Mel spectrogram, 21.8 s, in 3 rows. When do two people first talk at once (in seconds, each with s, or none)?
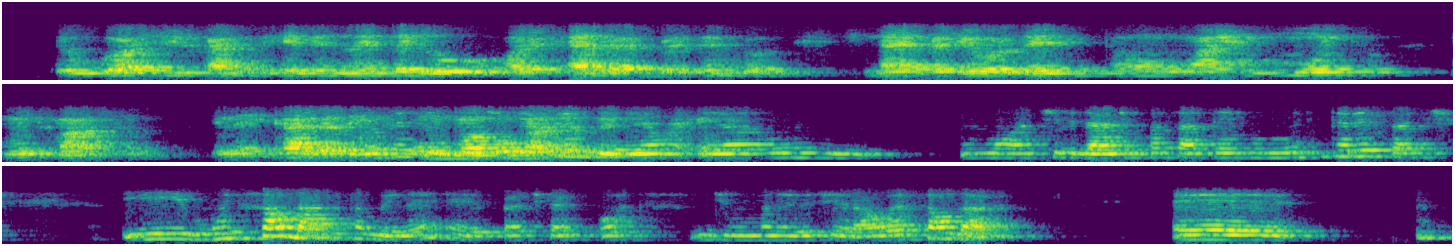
8.6 s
